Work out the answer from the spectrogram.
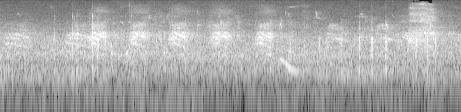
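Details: Mallards during a courtship display: harsh, raspy quacks repeated about once a second in a loose series, with faint background chatter from other birds.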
